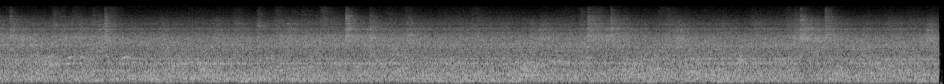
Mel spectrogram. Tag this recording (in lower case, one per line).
speech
